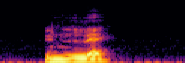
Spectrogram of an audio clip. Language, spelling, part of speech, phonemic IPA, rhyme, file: French, laie, adjective / noun / verb, /lɛ/, -ɛ, Fr-laie.ogg
- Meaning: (adjective) feminine singular of lai (“lay”); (noun) 1. female boar; wild sow 2. woodway 3. box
